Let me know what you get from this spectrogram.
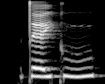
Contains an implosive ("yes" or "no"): no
